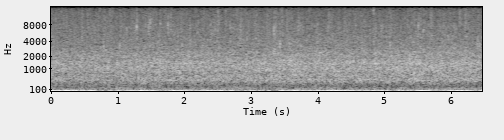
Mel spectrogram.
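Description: Steady rain pours down, a dense, even hiss of drops spattering on a surface with a low rumble underneath, continuous and unbroken, with no voices.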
